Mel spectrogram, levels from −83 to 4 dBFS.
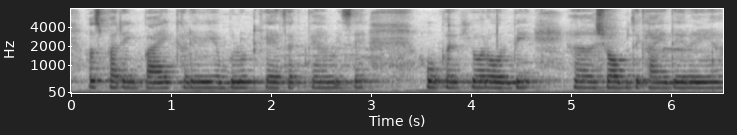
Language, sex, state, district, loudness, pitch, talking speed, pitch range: Kumaoni, female, Uttarakhand, Uttarkashi, -16 LUFS, 205 Hz, 220 wpm, 200-210 Hz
